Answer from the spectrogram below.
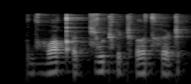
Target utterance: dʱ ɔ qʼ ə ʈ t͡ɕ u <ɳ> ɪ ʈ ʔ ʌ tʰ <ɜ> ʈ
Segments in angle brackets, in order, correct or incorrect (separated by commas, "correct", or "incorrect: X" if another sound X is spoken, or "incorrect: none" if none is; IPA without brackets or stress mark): incorrect: ʈʰ, correct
